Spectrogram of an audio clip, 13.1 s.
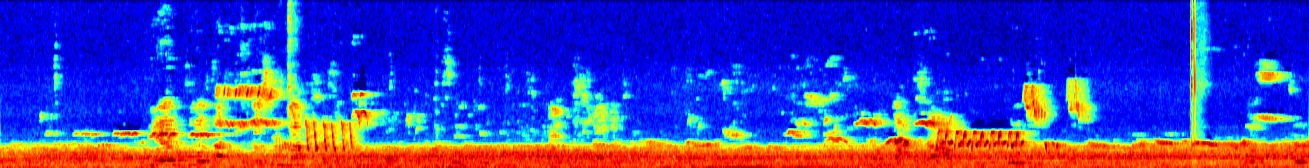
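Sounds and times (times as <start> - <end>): small birds chirping: 0.0 - 13.0
steady rushing background noise: 0.0 - 13.0
sharp click: 11.9 - 12.1.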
